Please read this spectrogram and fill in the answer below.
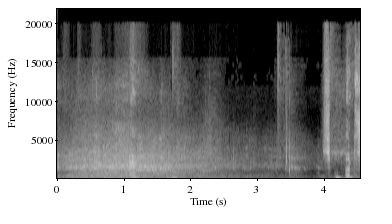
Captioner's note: audience laughing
